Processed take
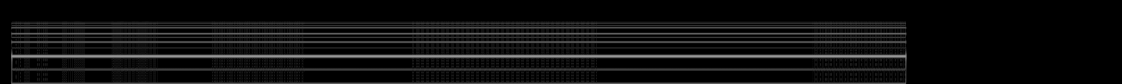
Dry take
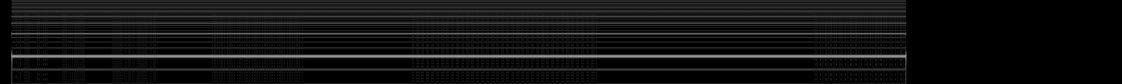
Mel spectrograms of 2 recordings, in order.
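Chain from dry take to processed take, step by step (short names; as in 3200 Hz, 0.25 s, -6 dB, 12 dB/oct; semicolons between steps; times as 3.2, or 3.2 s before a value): tracing distortion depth 0.21 ms; downsampling 16000 Hz; gain +1 dB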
